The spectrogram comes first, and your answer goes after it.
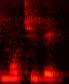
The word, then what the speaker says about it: motiver: Motivate po in French is motiver. Motivate. You don't pronounce the R? No po, it's silent.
